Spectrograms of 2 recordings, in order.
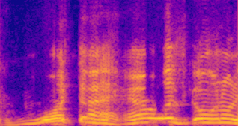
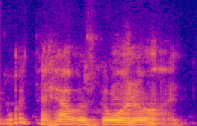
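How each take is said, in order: First: High-pitched, re-enacted alarm; alarmed outburst. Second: Mildly baffled, slightly raised pitch; retold puzzlement. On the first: Dad sees his son's swollen head, alarmed outburst. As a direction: blurt it out high, in mock horror. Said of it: "I scared him when I did". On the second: Dad asks about her bugged-out eyes, mild puzzlement. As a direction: ask it puzzled, without shouting.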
